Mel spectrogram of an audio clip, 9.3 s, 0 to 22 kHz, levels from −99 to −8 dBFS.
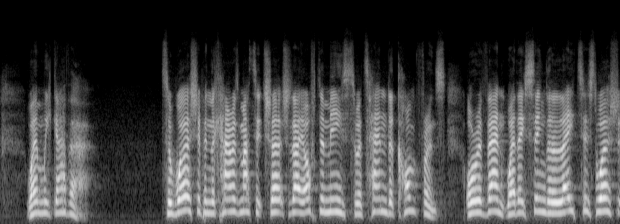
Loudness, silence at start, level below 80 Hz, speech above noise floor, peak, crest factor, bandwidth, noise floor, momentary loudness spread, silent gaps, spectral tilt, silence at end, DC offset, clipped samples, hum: -23 LUFS; 0.4 s; -72 dBFS; 48 dB; -4 dBFS; 20 dB; 9.4 kHz; -71 dBFS; 10 LU; none; -5.5 dB/octave; 0 s; under 0.1%; under 0.1%; none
